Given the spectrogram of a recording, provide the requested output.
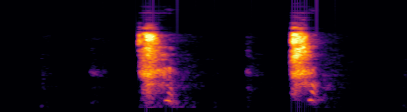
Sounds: Sneeze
